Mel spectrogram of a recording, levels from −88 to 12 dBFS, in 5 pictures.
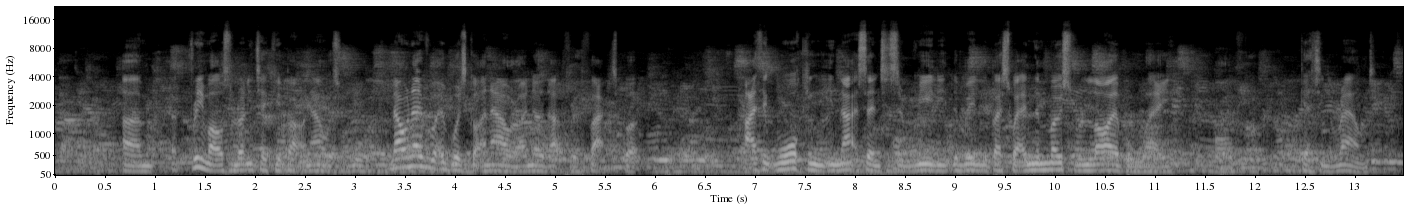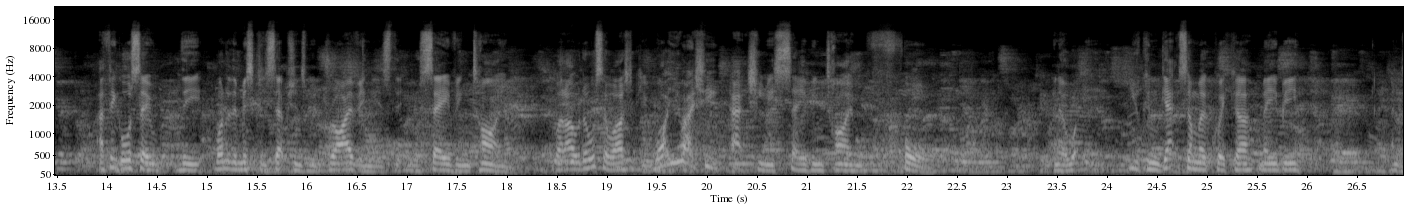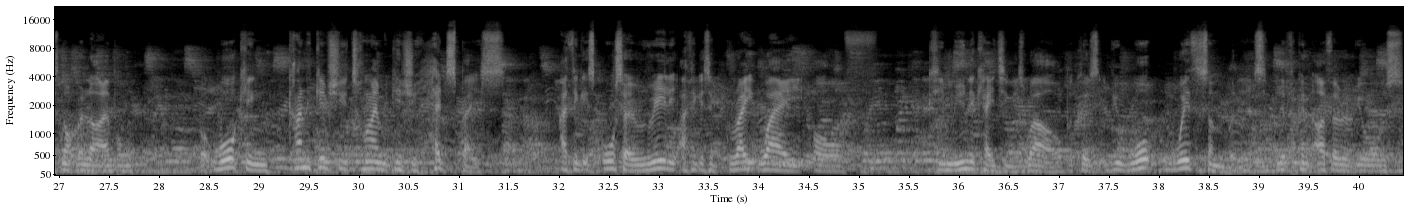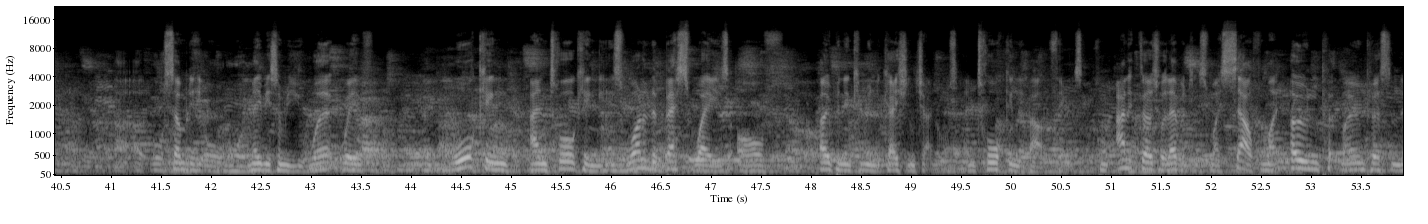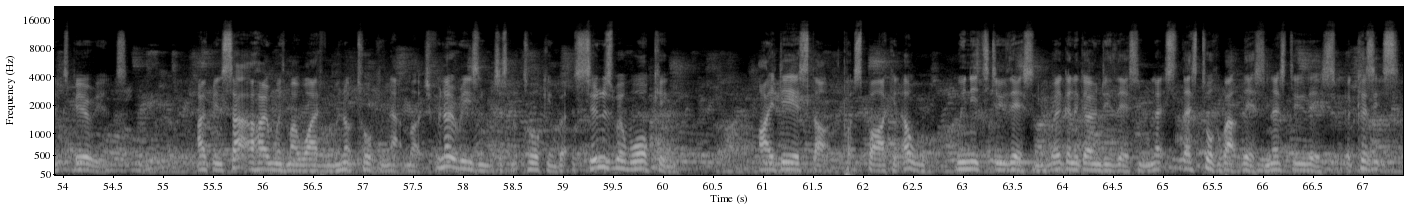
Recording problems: chatter from many people; loud; throughout; 7 dB below the speech

